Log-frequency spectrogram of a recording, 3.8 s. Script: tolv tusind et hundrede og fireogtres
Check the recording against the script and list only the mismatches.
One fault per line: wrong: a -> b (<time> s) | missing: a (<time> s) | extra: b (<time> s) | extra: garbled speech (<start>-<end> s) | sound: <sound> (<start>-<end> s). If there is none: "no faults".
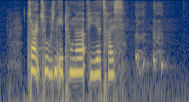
missing: og (1.7 s)
sound: cough (2.7-3.4 s)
